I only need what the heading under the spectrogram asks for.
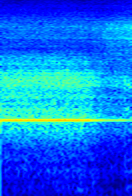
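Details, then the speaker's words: Old Philips radio after fitting the missing oscillator coil and replacing the band switch: a steady hiss with a thin constant tone, and the set is working normally again. "ഇത് മാറ്റിയത് എന്ന് പറഞ്ഞാൽ band switch മാറ്റിയിട്ടുണ്ട് അതുപോലെതന്നെ ഇതിനകത്ത് oscillator coil ഇല്ലായിരുന്നു നേരത്തെ ഇളക്കി മാറ്റിയിരുന്നതാണ് അപ്പൊ ആ ഓസിലേറ്റർ കോയിൽ കൂടി ഇട്ടു കഴിഞ്ഞപ്പോൾ ഓക്കെ ആയിട്ടുണ്ട്"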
